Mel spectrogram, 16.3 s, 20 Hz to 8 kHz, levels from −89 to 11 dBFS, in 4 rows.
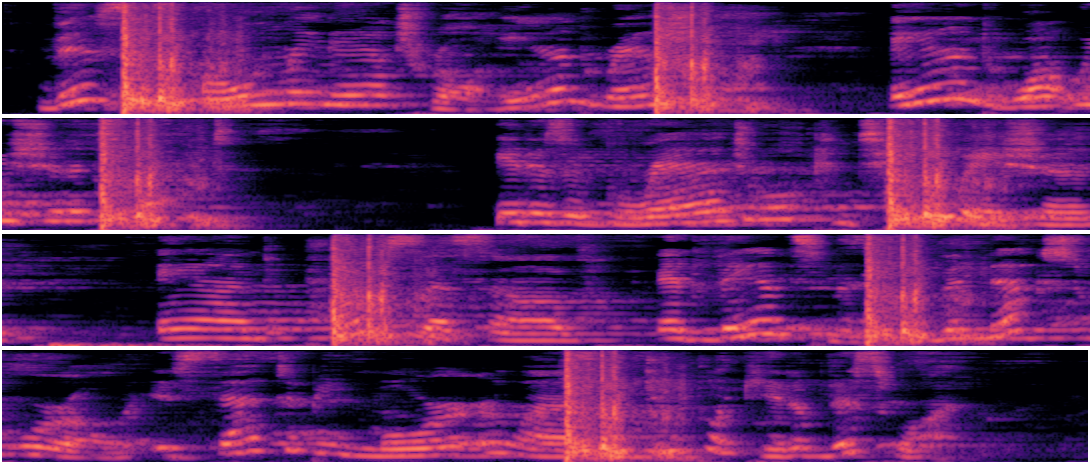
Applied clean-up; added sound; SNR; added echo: classical method WPE with log-MMSE.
